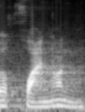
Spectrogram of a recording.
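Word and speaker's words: Kwanon: การ เนี่ย นะ ฮะ ยัง ใช้ ชื่อ ว่า ขวา น่อน k w a n o n ขวา นอล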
